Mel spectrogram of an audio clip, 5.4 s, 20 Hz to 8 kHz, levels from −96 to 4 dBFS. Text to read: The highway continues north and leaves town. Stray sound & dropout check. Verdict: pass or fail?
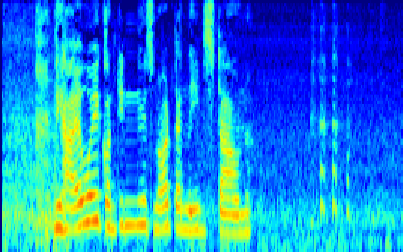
fail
